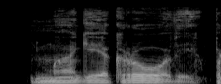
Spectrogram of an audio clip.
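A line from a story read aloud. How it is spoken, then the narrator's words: Muttered. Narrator (Russian): пробормотал Эгмонт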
